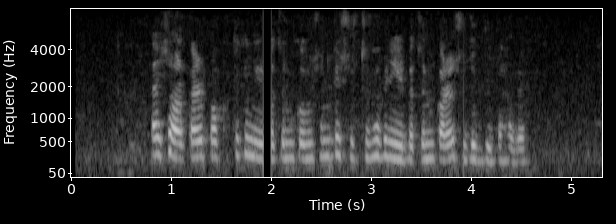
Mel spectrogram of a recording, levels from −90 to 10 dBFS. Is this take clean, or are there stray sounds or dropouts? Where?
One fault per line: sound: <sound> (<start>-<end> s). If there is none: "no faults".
sound: dropout (1.9-2.0 s)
